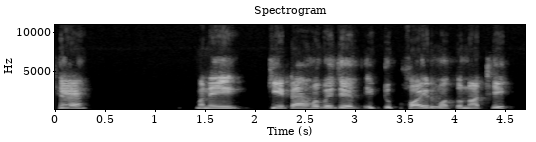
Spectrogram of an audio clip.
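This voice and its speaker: A man's voice: fairly high pitch, expressive, takes it slowly, no echo, muffled recording. Bangladeshi man drilling English pronunciation. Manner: drills words syllable by syllable, mixing English phrases into his explanations. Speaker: IELTS teacher. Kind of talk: online class teaching pronunciation. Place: online video class.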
